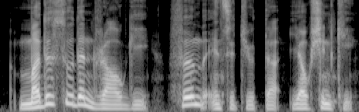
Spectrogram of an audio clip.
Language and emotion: Manipuri, neutral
